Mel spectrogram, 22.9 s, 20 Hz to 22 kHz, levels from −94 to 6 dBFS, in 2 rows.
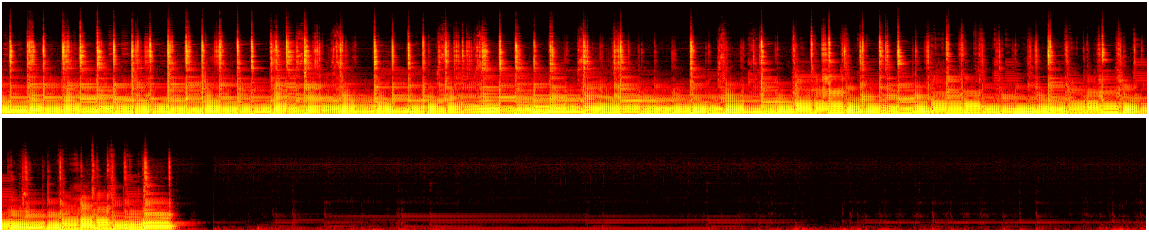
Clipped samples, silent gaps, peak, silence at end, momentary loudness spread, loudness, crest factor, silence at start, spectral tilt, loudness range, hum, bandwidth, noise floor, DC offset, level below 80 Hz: under 0.1%; none; 0 dBFS; 9.7 s; 2 LU; -16 LUFS; 16 dB; 0 s; -8 dB/octave; 4 LU; none; 7.4 kHz; -69 dBFS; under 0.1%; -24 dBFS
